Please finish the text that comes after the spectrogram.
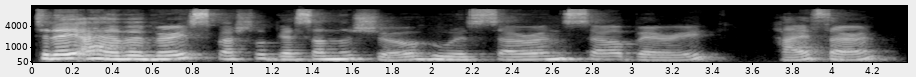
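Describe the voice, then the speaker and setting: A woman podcast host who talks very quickly at a medium pitch. Her delivery is upbeat and emphatic, full of enthusiasm as she interviews a guest. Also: a little mellow.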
